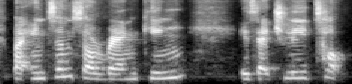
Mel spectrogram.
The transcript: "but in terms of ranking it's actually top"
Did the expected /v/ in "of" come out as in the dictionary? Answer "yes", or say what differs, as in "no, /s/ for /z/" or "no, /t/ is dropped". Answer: no, /f/ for /v/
